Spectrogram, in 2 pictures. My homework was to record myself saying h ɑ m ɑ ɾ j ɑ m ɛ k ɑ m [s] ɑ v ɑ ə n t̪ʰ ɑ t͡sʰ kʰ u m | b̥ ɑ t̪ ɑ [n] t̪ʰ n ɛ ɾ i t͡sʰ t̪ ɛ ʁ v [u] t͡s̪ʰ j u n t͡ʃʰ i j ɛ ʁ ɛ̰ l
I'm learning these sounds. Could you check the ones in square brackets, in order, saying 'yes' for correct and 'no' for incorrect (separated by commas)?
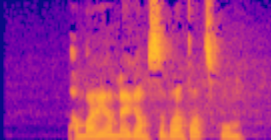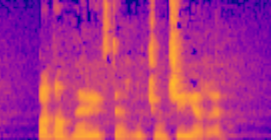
yes, yes, yes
